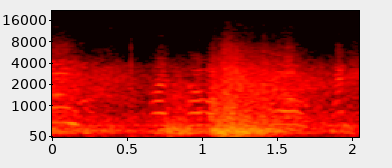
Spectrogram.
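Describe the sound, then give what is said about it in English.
A muffled, roaring explosion of a hydrogen-filled airship swells up midway through a hissy, old archival film recording, heavy and rumbling rather than sharp, with a voice faintly audible before and around the blast. “Here's when it explodes.”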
